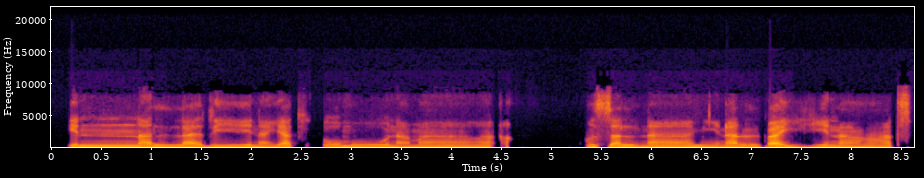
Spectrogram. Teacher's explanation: kalau berhenti di sini nggak boleh minal bayyinah, tapi minal bayyinat. Nggak jadi huruf H.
